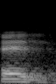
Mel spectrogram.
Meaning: 1. also, too 2. any more
- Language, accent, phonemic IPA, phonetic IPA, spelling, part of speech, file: Armenian, Eastern Armenian, /el/, [el], էլ, adverb, Hy-էլ.ogg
